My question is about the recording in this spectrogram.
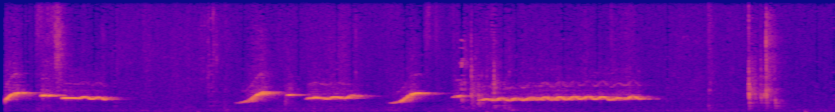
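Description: A person whistling a tune in three phrases, each starting with a quick upward swoop and ending on a long warbling note, the last phrase the longest. A short clatter near the end.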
